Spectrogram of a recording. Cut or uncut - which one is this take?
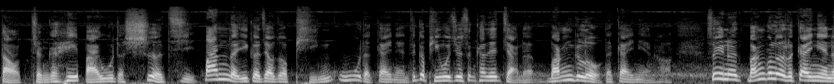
cut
